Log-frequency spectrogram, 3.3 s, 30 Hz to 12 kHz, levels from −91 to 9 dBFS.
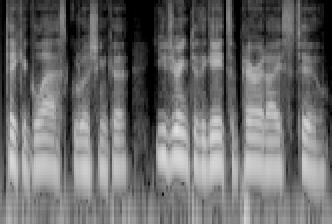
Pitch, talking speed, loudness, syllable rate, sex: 145 Hz, 215 wpm, -17 LUFS, 6.0 syllables/s, male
